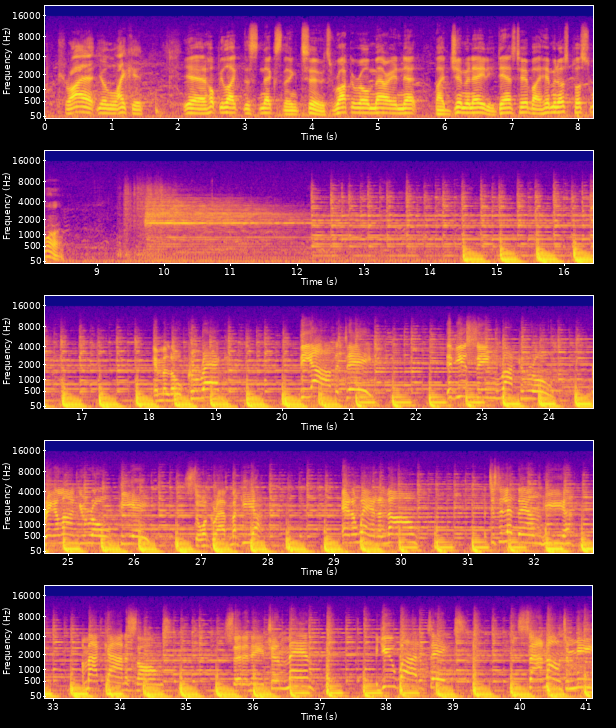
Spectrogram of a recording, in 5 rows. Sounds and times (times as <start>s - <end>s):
Rock and roll: 9.5s - 41.0s.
